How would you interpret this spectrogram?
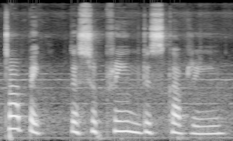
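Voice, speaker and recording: A woman reading devotional texts aloud in a measured, solemn and deliberate way. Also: on the high side, background noise. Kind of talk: slow devotional scripted reading.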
